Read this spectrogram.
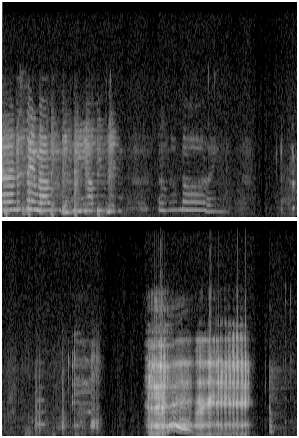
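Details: Sung or hummed notes, then a loud, drawn-out burp lasting about two seconds; an ordinary belch.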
